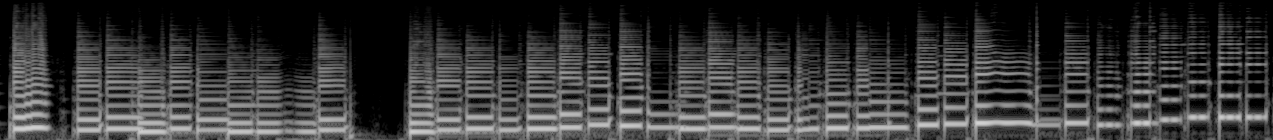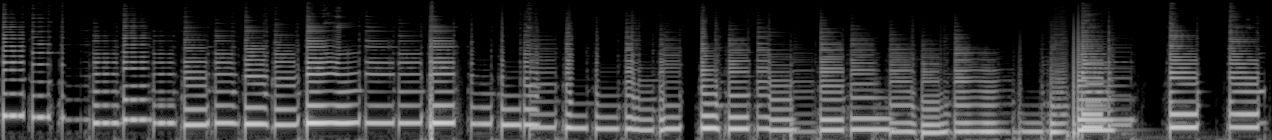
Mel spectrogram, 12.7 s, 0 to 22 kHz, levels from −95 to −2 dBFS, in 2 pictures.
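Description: From 5.48 to 7.31 s the music takes on an overlap-add ripple. It was split into windowed frames and rejoined with overlaps that do not sum to a constant gain. The level pumps by about 11 dB, roughly 20 times a second. The result is a fast, rough flutter.

Between 8.11 and 8.73 s there is a repeated stall, or stutter. Packets kept arriving late, so the jitter buffer ran dry several times. The receiver held the last sound to fill about 70 ms in all, with the longest gap 46 ms. Nothing is lost, but the music drags and hiccups.

At 9.78 s a short stall from a late packet follows. One packet missed its slot and the buffer emptied. The last sound is stretched by about 67 ms, and then playback resumes where it left off. One moment hangs slightly too long.

From 10.66 to 11.56 s a jitter buffer slow-down sets in. To rebuild its reserve, the receiver repeats single pitch periods over and over. This adds 81 ms and drops the speed to 92%. 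The music drags at an unchanged pitch and sounds drawn out.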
